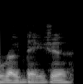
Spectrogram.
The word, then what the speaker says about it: Rhodesia: before that it was just called Rodesia or Rohdesia. Some people say it like that.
